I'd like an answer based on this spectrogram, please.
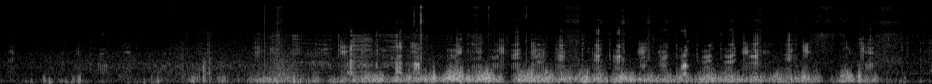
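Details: Pot-bellied and Mangalica pigs, four in all, grunting continuously in a dense, irregular stream of low rough grunts, with occasional higher squeals and faint human voices.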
